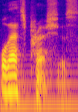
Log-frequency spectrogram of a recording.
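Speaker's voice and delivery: whispered, dry, ironic, sarcastic, meaning the opposite. Explaining how people say precious to mean not: sarcastic, meaning the opposite. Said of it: "Sometimes we say precious like not".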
